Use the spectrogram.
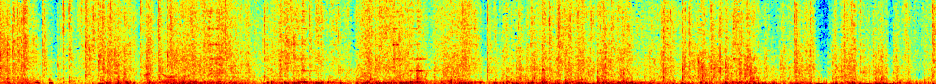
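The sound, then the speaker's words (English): Chips poured into a bowl make a dense, crackling, rattling clatter that runs loud and nearly unbroken, like a steady stream of brittle pieces striking one another. “Chips in a bowl. It's the sound of fun on a show.”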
